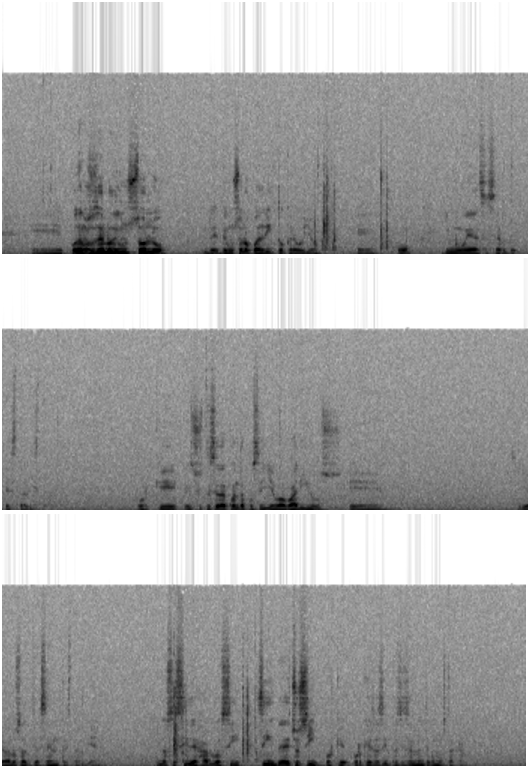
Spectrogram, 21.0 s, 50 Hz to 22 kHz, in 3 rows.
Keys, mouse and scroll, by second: 0.5 right click, 1.2-2.6 middle drag, 3.6 click, 4.3 ctrl+z, 5.0 o, 6.6 click, 7.7-13.4 drag, 10.9-13.4 middle drag, 14.2-15.2 middle drag, 16.5 alt+Tab, 17.4 alt+Tab, 18.3-20.1 drag, 20.2 scroll down 2, 20.4-21.0 drag.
